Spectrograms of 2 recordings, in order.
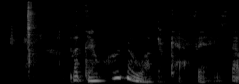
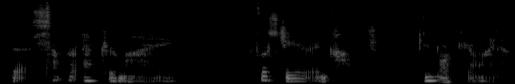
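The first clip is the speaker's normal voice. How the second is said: ordinary delivery, nothing marked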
